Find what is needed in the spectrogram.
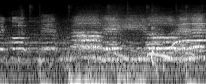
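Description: A group of voices singing together like a choir. Near the end, crowd shouts and cheers start to rise over it.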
